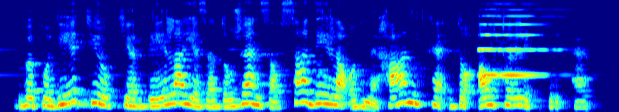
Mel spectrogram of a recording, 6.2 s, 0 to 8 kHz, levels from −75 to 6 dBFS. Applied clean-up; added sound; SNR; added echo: classical method WPE with log-MMSE.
